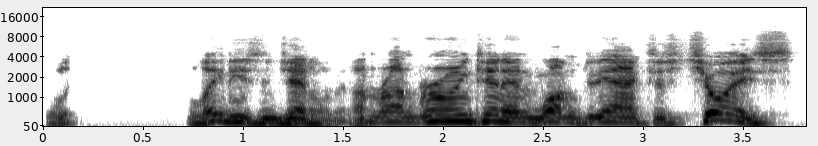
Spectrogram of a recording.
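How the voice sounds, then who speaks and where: A man's voice: a little high, animated, quick pace, highs cut off, a little hiss or hum. Courteous male talk show host. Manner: courteous and formal. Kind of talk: formal guest introduction and interview.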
